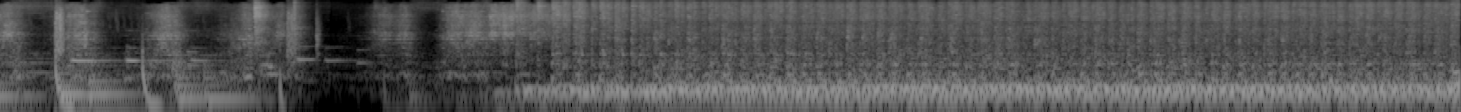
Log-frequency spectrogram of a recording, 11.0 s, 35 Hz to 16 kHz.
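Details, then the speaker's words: 1962 Chevy pickup with a 350 small-block V8, first start after install with a new motor mount. Cranks a few times, fires and settles into a deep, even, smooth, strong rumble, with music over it. Normal idle. "hearing his motive for the first time this sounds so sweet to my ears you guys just do not know"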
